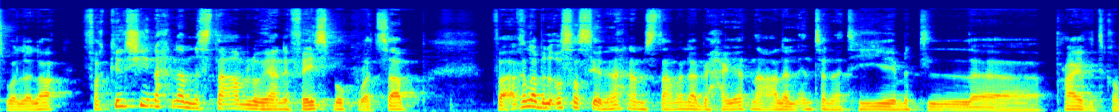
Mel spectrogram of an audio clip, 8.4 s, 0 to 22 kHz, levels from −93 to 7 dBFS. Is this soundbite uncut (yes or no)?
yes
